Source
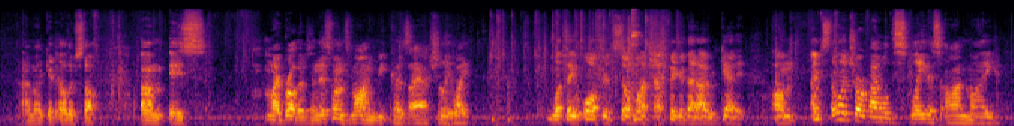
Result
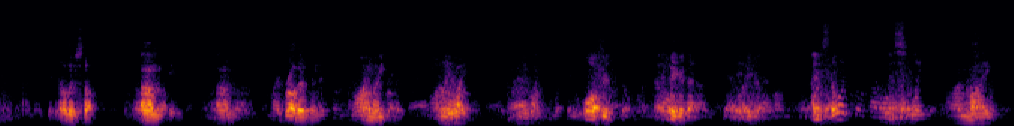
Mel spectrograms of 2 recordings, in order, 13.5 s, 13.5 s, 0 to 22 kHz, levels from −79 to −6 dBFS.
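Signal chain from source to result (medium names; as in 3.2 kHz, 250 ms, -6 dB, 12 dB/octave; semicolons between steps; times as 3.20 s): band-pass filter 530 Hz, Q 2.2; on a send: shuffle delay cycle 1342 ms, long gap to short 3:1, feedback 54%, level -14 dB; on the sum: logarithmic tremolo 1 Hz, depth 37 dB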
